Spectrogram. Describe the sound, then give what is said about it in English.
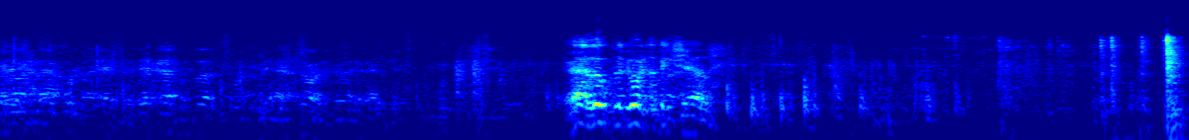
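A heavy jail cell door grinds and clanks open partway through, after midnight, to let prisoners inside, louder than the low voices talking before and after it. “Open the door to the big shell.”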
